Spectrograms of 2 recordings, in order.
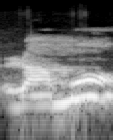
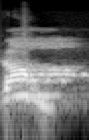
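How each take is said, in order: First: The final m is followed by a full vowel. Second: The final m is clipped with no vowel after. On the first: The speaker calls it wrong. "Not রাম" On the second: The speaker calls it right. "অর্ধেক উচ্চারণ করে আমরা বলি রাম"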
